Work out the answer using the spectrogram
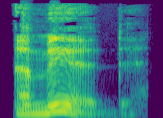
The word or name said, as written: amid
